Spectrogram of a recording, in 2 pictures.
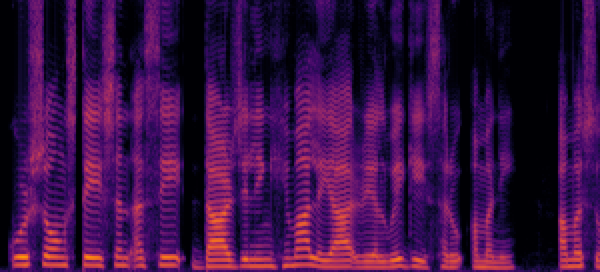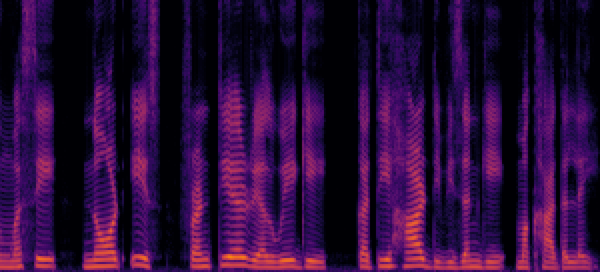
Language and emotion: Manipuri, neutral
